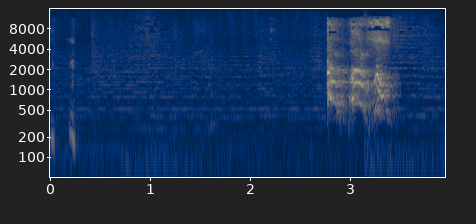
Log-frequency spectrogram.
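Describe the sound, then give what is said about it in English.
A dog barks loudly at someone outside the door, a quick cluster of two or three sharp barks near the end, after a brief faint yelp early on over a quiet, low background hum. “Dog agrees. Dog. Get him. Much bark.”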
